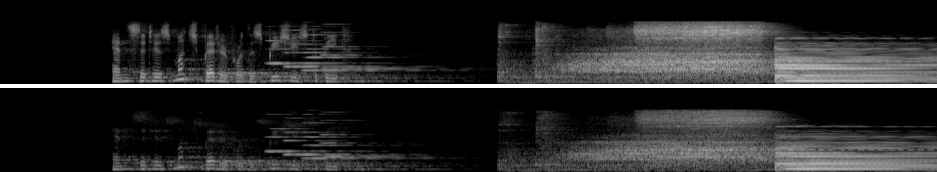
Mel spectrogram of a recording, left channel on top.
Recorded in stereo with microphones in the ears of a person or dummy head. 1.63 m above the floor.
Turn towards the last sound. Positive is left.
turn(degrees=30)  # may be behind; listen again after turning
